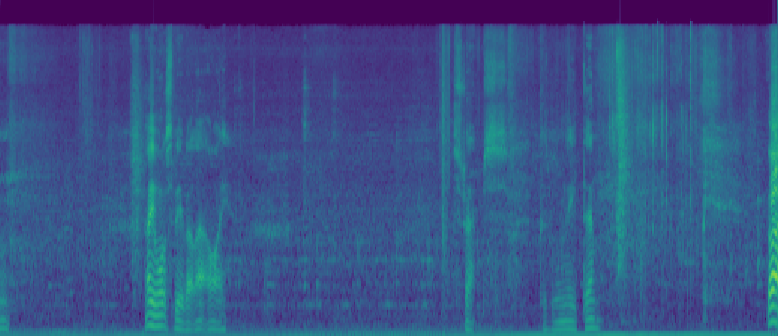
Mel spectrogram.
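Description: Metal clinks lightly as a man handles a frame.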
